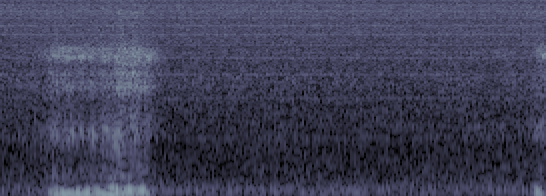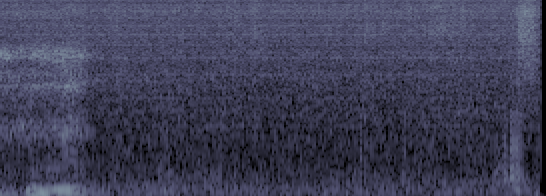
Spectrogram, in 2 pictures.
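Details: Deep rumbling snores from a sleeping Cane Corso dog, two breaths about five seconds apart; ordinary snoring.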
